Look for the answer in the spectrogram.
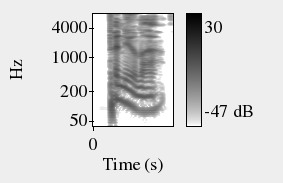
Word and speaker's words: pneuma: And so if that's how we are interpreting pneuma, non-material, pneuma, I guess, I don't know if I say it right. – Yeah, yeah. Pneuma's fine. – P-N-E-U-M-A, I believe is the spelling.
